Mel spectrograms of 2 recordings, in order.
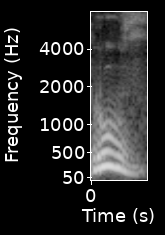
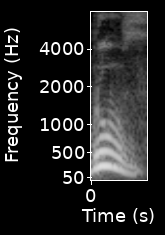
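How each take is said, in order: Both takes have the same delivery.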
